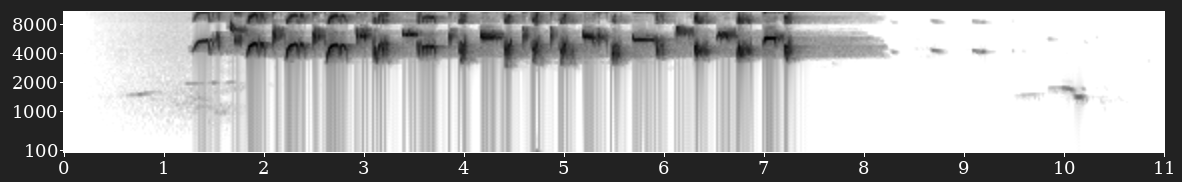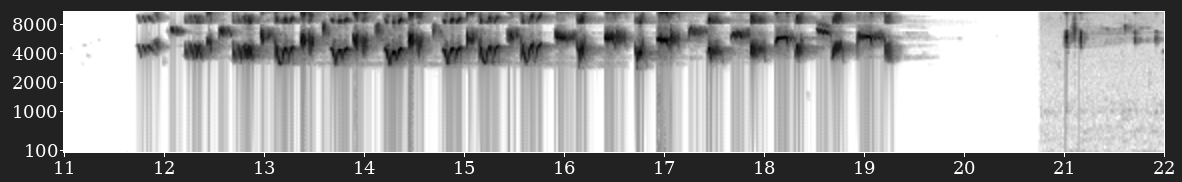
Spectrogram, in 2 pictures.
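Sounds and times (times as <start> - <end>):
grey-headed redstart Phoenicurus coeruleocephalus calling: 1.3 - 8.0, 11.8 - 19.3, 20.8 - 22.0.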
